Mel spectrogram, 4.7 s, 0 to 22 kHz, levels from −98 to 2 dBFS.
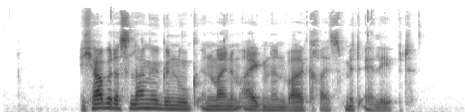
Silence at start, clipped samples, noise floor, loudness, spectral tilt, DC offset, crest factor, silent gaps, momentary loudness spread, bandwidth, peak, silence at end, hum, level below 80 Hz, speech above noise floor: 0.8 s; under 0.1%; -81 dBFS; -27 LUFS; -5.5 dB/octave; under 0.1%; 24 dB; none; 15 LU; 15.5 kHz; -4 dBFS; 0.55 s; none; -62 dBFS; 54 dB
